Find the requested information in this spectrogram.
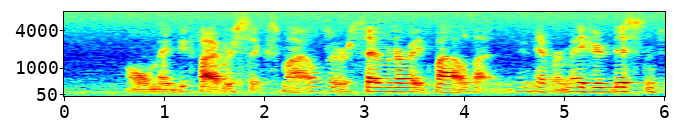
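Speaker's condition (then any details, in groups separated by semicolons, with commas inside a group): Parkinson's; not very able to do much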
